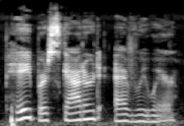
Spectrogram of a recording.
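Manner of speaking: ordinary delivery, nothing marked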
